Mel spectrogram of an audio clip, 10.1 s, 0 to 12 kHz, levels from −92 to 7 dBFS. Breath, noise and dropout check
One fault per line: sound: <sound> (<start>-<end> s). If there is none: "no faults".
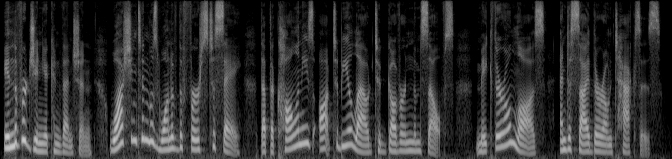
no faults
